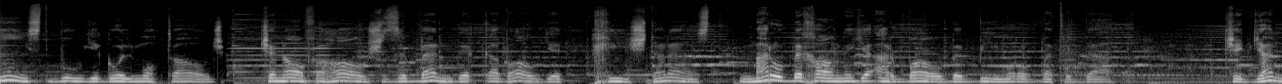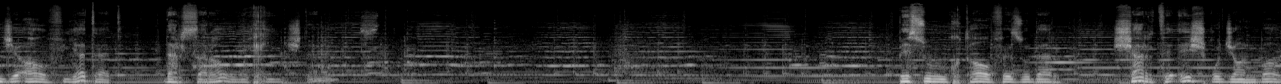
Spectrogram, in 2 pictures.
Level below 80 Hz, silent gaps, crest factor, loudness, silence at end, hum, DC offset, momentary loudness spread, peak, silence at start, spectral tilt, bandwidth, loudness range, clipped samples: -48 dBFS; none; 20 dB; -24 LUFS; 0 s; none; under 0.1%; 17 LU; -6 dBFS; 0 s; -5.5 dB/octave; 17 kHz; 14 LU; under 0.1%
